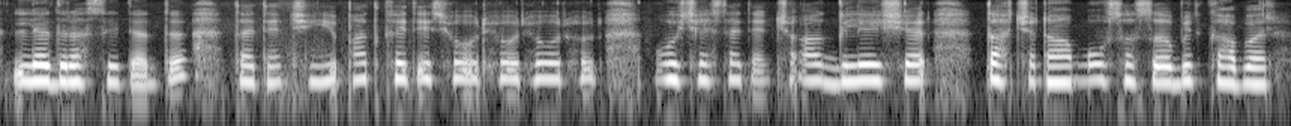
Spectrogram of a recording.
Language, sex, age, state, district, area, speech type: Kashmiri, female, 45-60, Jammu and Kashmir, Srinagar, urban, spontaneous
